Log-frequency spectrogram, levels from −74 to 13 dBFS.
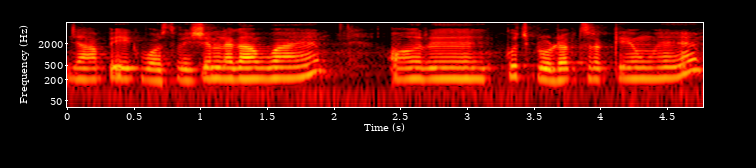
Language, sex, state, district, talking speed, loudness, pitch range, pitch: Hindi, female, Uttar Pradesh, Budaun, 175 wpm, -21 LUFS, 205-220 Hz, 215 Hz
